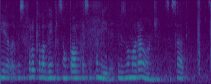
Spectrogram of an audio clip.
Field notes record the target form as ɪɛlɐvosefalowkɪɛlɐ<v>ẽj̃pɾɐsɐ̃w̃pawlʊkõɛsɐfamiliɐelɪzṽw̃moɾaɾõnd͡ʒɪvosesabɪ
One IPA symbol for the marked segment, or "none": v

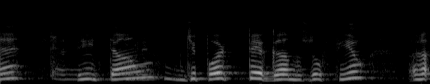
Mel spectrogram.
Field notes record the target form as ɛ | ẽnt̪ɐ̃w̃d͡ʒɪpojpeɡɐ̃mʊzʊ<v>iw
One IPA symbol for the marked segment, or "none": f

